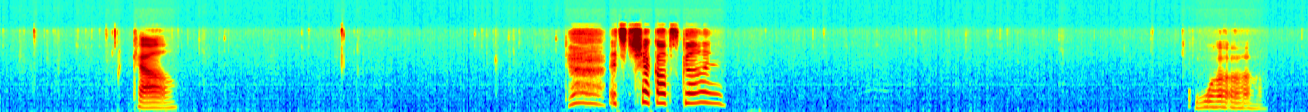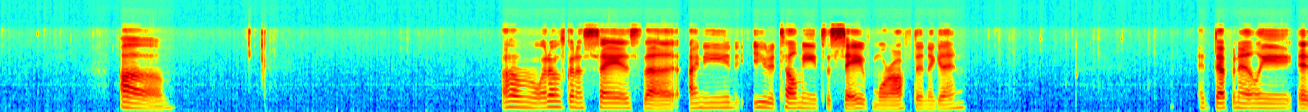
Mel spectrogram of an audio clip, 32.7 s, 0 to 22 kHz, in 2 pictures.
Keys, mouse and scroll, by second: 0.5 ctrl+r, 1.0 ctrl+r, 2.1 click, 2.7-3.8 middle drag, 3.8 click, 4.3-4.7 scroll up 2, 5.9 ctrl+click, 6.5 middle click, 7.2 scroll down 1, 7.7 click, 8.3 shift+middle click, 8.7 g, 10.8 r, 10.9 r, 13.3-14.8 middle drag, 14.8 g, 14.9 g, 16.8 click, 17.5 ctrl+click, 17.9 middle click, 18.3 g, 19.8-22.6 middle drag, 22.6-23.3 scroll up 2, 24.1 click, 25.0 ctrl+click, 25.6 middle click, 25.8 g, 27.6 click, 28.2 g, 29.0 middle click, 29.4 Tab, 29.8 scroll down 3, 30.1-30.5 middle drag, 30.6 scroll down 4, 30.8-32.4 middle drag, 32.4-32.7 scroll up 4.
